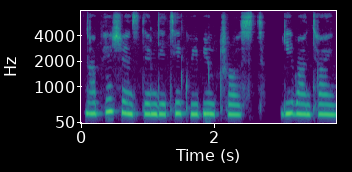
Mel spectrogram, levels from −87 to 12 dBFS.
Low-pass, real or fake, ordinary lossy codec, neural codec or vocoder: none; real; none; none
